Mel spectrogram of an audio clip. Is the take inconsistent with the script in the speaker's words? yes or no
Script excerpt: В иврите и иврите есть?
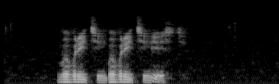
no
